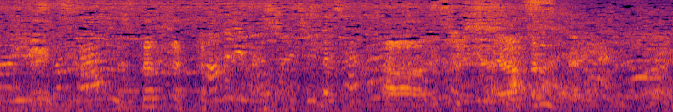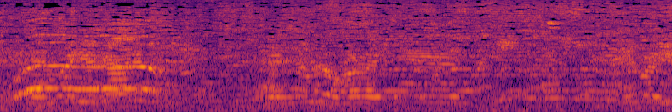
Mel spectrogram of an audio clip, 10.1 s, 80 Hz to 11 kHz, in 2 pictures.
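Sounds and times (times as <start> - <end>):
people chatting: 0.0 - 5.0.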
